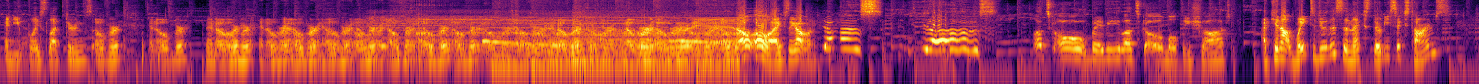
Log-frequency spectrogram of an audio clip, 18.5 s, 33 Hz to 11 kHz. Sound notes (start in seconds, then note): 4.4 snoring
